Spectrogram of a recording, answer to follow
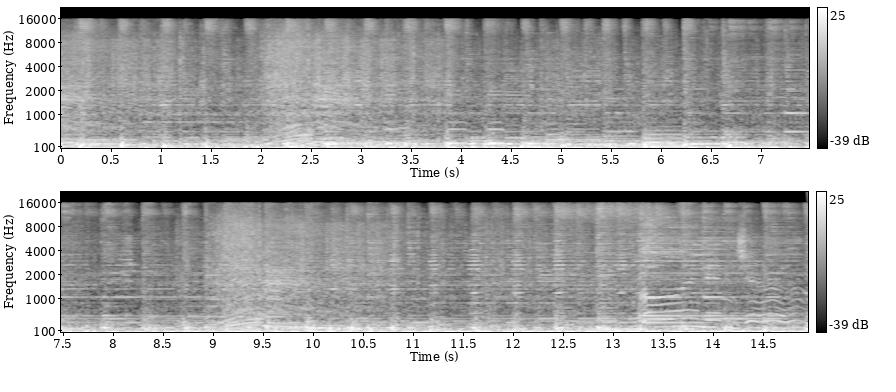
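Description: Instrumental passage of a band's song about Harley-Davidson motorcycles, played without vocals. Sweeping sounds rise and fall in pitch three times over the music.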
